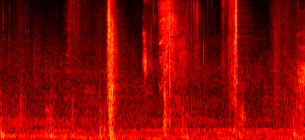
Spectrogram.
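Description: Faint footsteps from the floor above in the video game Hunt: Showdown, a few soft irregular thuds and scuffs spread over a few seconds against a quiet ambient background.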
